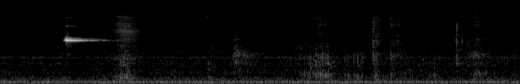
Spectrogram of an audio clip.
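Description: Close-up eating sounds: a short, sharp high-pitched squeak about half a second in, the loudest thing here, then faint chewing, mouth clicks and smacks.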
